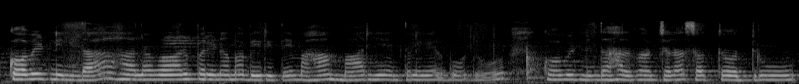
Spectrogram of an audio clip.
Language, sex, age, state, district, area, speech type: Kannada, female, 18-30, Karnataka, Hassan, urban, spontaneous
